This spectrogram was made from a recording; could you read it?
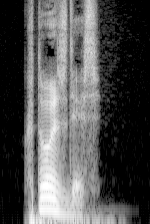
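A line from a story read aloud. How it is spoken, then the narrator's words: Hoarse question. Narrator (Russian): хриплым голосом спросил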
